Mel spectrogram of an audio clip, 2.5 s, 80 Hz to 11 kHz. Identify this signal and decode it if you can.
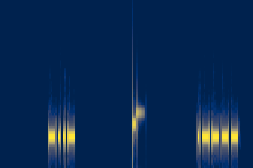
Morse code, heard as a keyed tone, about 49 wpm, 700 Hz. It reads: X 1
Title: Single Letter-Number Alt - Rapid-Fire 50wpm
